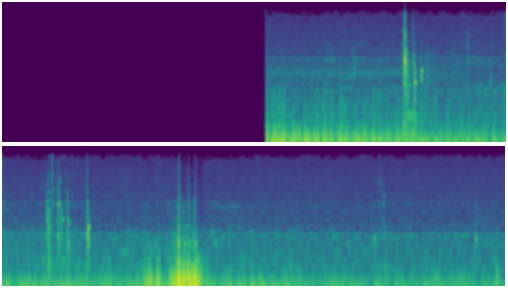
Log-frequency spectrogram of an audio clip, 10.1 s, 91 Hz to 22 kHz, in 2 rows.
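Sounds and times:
wind buffeting microphone: 2.7 - 8.5.

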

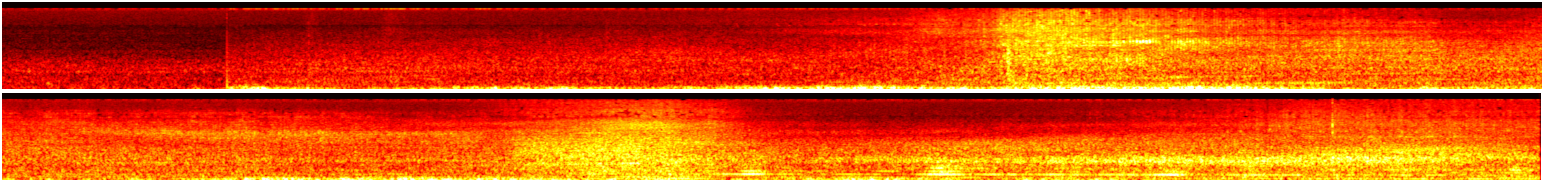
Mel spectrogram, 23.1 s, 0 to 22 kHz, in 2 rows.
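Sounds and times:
cars driving past: 1.7 - 23.0.

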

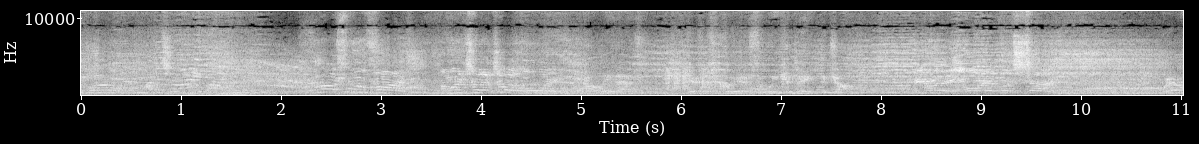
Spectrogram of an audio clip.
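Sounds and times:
indistinct voices: 0.0 - 11.0
music playing: 0.0 - 11.0.

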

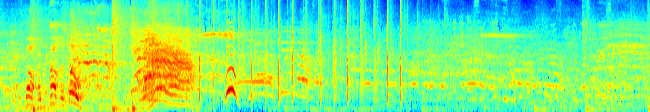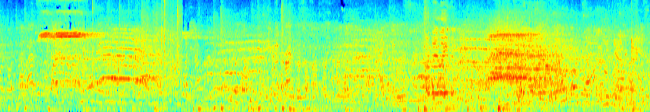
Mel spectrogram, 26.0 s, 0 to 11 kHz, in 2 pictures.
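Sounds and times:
voices echoing in sports hall: 0.0 - 26.0
brief cheers: 2.7 - 5.4.

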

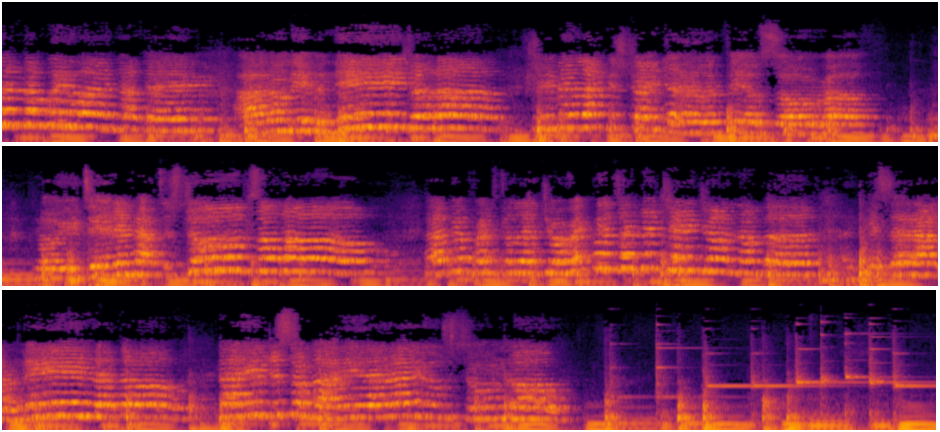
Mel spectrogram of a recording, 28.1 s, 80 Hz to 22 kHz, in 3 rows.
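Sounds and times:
children singing: 0.0 - 8.8, 9.7 - 24.4.

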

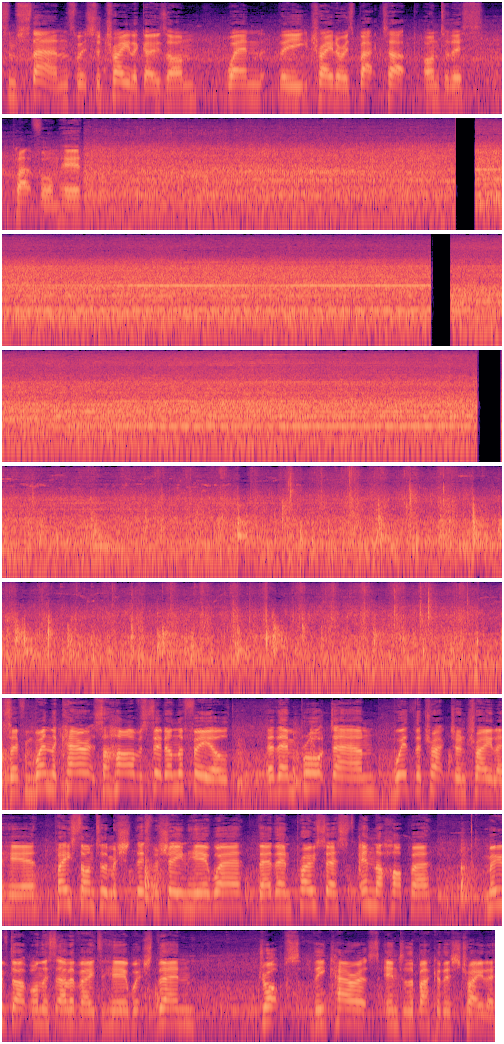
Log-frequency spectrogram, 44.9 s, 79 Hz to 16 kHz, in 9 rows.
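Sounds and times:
machinery humming: 5.7 - 44.9.

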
